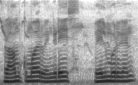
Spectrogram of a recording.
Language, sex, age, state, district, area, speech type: Tamil, male, 18-30, Tamil Nadu, Thoothukudi, rural, spontaneous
